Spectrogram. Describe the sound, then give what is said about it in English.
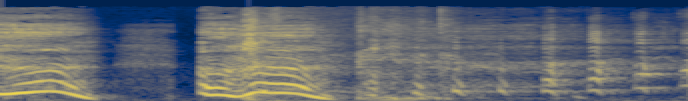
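A voice performs an exaggerated imitation of a famous actor coughing: two loud, throaty, pitch-bending hacks, then a quicker run of short, rough bursts that trail off, clear. “Yeah, I can also do other famous actors coughing if you want.”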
